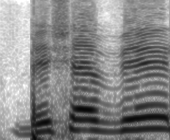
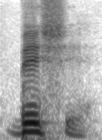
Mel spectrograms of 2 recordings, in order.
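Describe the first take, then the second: First: The word is said in its full form. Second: The word is said in a shortened form. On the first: The speaker calls it wrong. "लेकिन बेशावे नहीं बोलते" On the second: The speaker calls it right. "तो वो बेशे बोलते हैं डायरेक्ट"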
